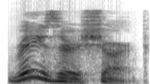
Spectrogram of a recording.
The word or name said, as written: razor-sharp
